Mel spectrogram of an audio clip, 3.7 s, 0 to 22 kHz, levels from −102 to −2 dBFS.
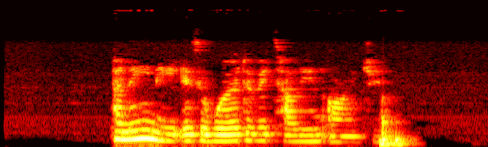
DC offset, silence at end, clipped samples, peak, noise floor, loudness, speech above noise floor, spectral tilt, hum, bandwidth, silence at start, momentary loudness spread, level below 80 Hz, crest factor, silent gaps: under 0.1%; 0.6 s; under 0.1%; -2 dBFS; -69 dBFS; -16 LUFS; 54 dB; -9 dB/octave; none; 7 kHz; 0.85 s; 16 LU; -42 dBFS; 16 dB; none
